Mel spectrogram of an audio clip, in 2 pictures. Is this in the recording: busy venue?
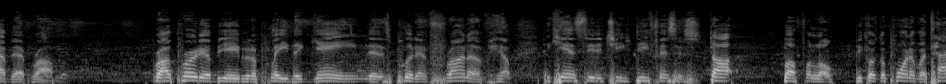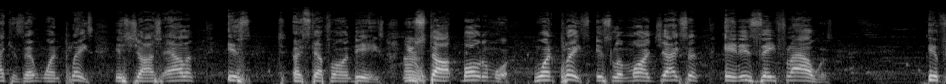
yes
